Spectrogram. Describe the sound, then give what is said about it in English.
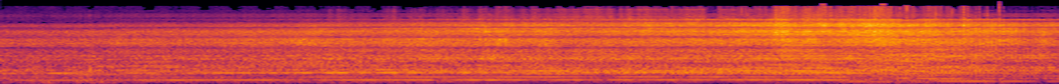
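Big block super modified race car engine at Homestead Miami Speedway: a loud, sustained harmonic roar that holds a steady pitch, then dips briefly near the end before settling. “That is the sound of a big block. Shut up. Of a big block super modified.”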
